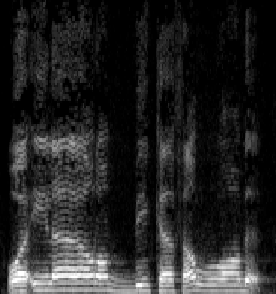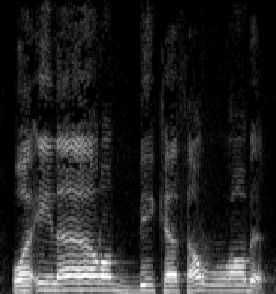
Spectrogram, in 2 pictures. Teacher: الراء مفخمة والغين مفخمة، لكن الغين أكثر تفخيما لأنها مفتوحة، والراء ساكنة فهي أقل منها تفخيما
